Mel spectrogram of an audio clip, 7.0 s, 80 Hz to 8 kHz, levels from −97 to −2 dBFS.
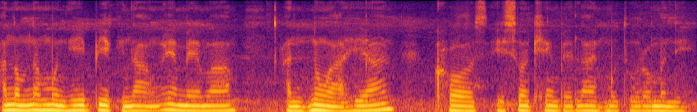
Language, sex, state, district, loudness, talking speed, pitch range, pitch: Mizo, male, Mizoram, Aizawl, -15 LUFS, 225 wpm, 120-135 Hz, 125 Hz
